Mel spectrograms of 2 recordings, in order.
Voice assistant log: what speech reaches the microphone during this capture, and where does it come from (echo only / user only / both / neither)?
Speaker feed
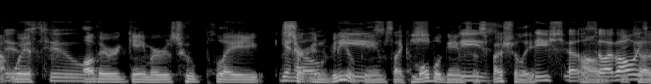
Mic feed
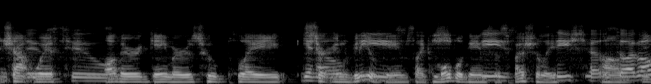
echo only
